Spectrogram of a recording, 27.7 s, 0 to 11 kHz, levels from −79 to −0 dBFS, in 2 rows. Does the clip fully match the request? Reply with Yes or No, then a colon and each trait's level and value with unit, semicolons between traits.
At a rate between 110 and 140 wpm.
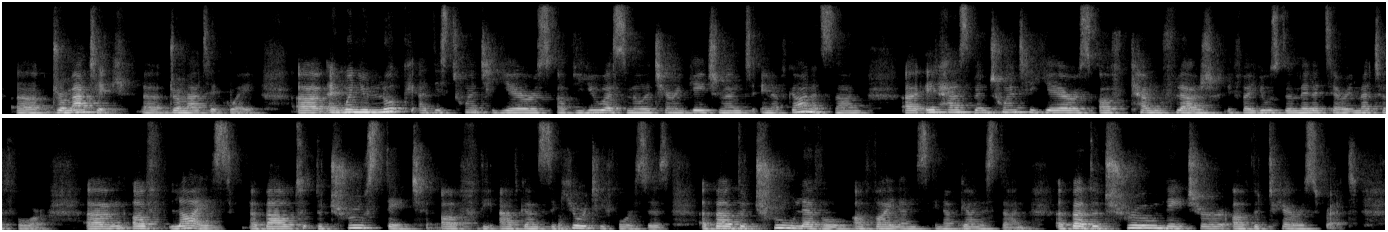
Yes: slow, 135 wpm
